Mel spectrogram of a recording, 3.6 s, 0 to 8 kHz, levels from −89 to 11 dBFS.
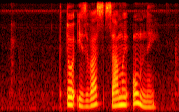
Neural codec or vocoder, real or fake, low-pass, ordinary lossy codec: none; real; 7.2 kHz; none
